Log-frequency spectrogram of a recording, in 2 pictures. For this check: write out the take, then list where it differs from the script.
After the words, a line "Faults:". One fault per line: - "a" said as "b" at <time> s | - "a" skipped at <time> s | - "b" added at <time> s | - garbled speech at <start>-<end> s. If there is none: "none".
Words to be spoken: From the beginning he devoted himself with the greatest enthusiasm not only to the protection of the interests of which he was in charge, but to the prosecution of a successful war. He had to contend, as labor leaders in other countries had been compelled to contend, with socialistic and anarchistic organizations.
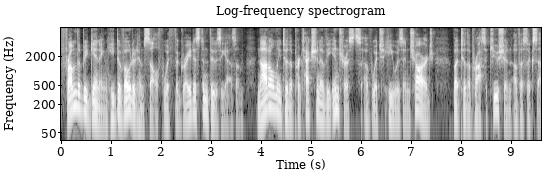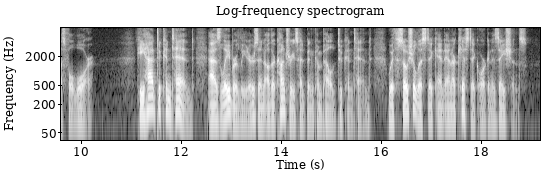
From the beginning he devoted himself with the greatest enthusiasm not only to the protection of the interests of which he was in charge, but to the prosecution of a successful war. He had to contend, as labor leaders in other countries had been compelled to contend, with socialistic and anarchistic organizations.
Faults:
none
